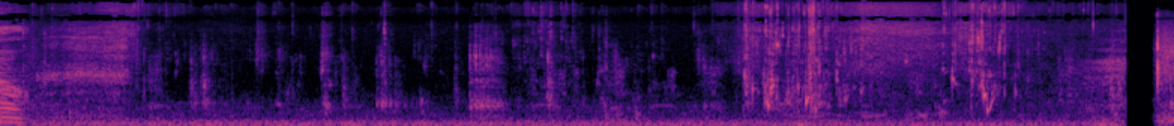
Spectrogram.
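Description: A fish splashes as it is released into calm sea water.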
